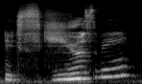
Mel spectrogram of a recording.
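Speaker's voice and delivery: acted-out affronted shock; incredulous. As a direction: draw it out, unable to believe what you heard. Retold disbelief at five months news.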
